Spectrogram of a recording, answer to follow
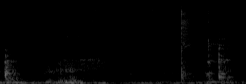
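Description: Near silence with two faint clicks of hands handling a microphone's coiled cable and mini-jack plug, one at the start and one near the end.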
